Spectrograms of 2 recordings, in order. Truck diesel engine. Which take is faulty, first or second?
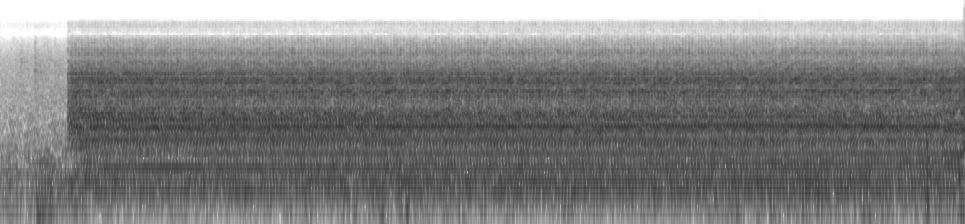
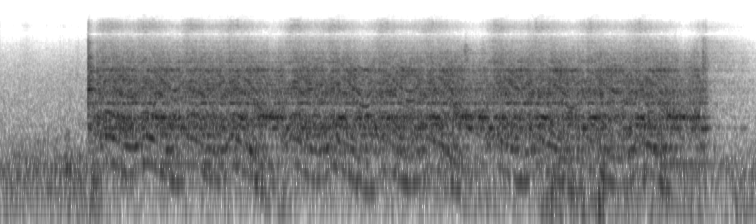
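second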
